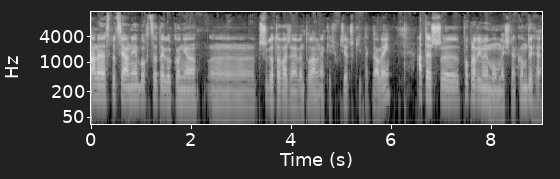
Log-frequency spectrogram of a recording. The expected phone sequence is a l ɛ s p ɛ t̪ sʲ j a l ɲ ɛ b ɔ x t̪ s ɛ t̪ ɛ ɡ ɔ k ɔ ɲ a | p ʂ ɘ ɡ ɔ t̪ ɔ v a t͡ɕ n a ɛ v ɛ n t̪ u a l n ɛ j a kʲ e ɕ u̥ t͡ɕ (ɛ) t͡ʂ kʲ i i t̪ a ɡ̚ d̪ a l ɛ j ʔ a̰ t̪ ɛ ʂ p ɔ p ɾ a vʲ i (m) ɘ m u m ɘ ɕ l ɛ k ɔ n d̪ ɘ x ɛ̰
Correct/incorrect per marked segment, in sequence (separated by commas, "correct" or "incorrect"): correct, correct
